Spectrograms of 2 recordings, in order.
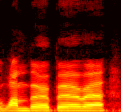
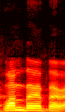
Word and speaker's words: Wamburabura: or four hours the wur which is the one that we got that's definitely how you say it wur I'm pretty sure that's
